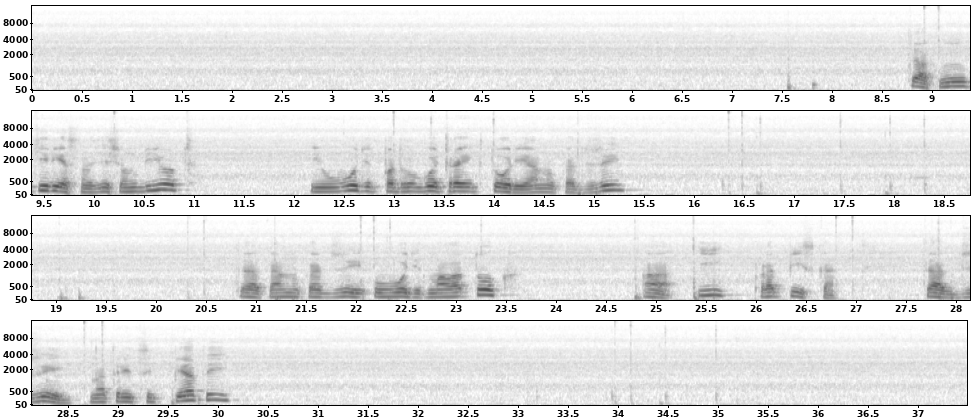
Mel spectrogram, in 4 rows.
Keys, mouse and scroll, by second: 7.6 space, 9.0 click, 10.4-13.1 drag, 13.5-14.1 middle drag, 14.9 g, 16.6-17.6 middle drag, 18.0 scroll up 1, 18.1 middle click, 19.2 r, 21.4 g, 22.4-23.4 middle drag, 24.9 a, 25.5 i, 26.7 click, 27.9 g, 29.7 space, 34.1 click, 34.6 middle click.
